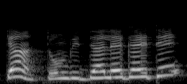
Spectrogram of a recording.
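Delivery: rising question through "गए थे"; questioning tune. Shown as a demonstration. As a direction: ask it with a lift on "गए थे". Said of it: "जैसे उसको प्रश्न पूछ रहे हैं".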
